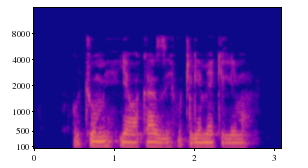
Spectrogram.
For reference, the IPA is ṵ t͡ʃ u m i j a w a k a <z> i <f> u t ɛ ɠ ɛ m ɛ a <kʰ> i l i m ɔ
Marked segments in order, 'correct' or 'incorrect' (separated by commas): correct, incorrect, incorrect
